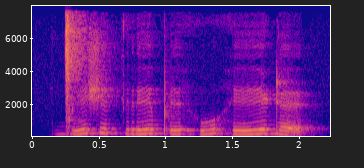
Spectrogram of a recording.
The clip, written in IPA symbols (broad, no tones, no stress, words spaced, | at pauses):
ɡ͡ǀeʃe krepʼe hu heː ɖɛ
